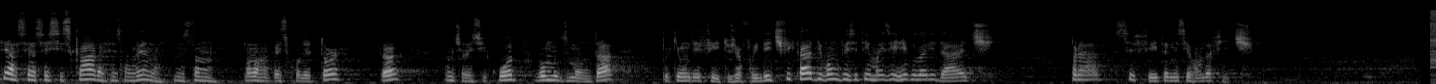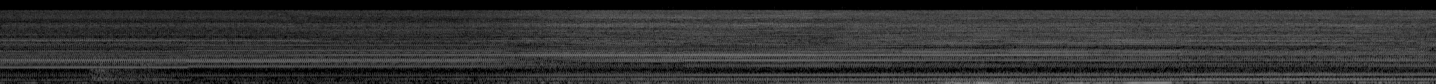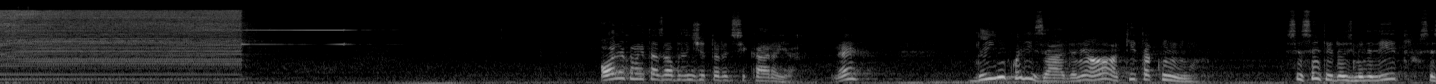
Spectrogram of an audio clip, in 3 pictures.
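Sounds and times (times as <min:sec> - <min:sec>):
fuel injectors buzzing: 0:14.3 - 0:31.2.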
